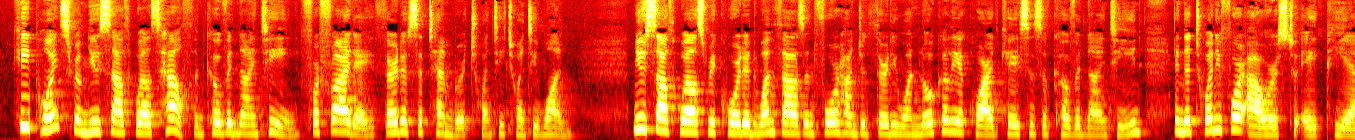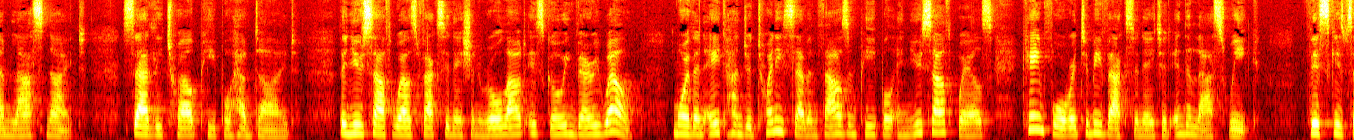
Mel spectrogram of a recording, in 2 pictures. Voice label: english; covid-19 coronavirus; covid-19 daily key points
